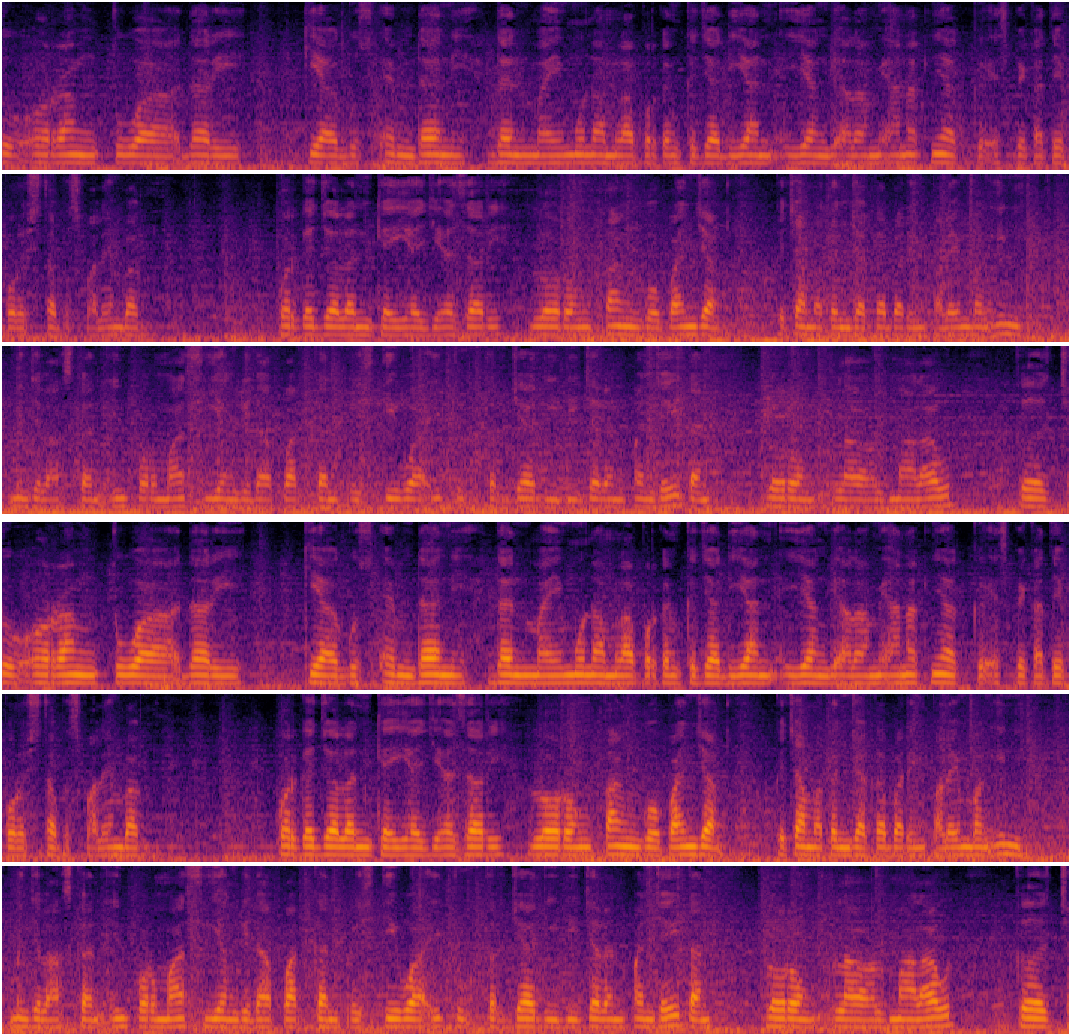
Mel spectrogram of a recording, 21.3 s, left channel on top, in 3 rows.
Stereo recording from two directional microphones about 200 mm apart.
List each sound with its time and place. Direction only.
0.0 s speech: 20° right (ahead or behind)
